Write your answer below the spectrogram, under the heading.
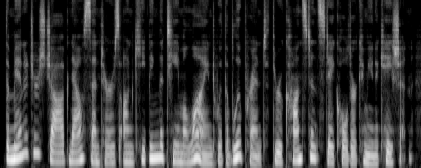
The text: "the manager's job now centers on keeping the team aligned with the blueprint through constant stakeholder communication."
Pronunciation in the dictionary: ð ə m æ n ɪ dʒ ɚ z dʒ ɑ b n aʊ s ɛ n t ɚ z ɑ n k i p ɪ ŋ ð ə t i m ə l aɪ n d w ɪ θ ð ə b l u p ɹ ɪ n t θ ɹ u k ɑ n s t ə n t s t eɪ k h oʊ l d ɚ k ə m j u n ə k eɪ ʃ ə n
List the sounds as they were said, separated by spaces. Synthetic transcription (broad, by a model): ð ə m æ n ɪ dʒ ɚ z dʒ ɑ b n aʊ s ɛ n t ɚ z n k i p ɪ ŋ ð ə t i m ə l aɪ n d w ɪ ð ə b l u p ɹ ɪ n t θ ɹ u k ɑ n s t ə n t s t eɪ k h oʊ l d ɚ k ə m j u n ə k eɪ ʃ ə n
